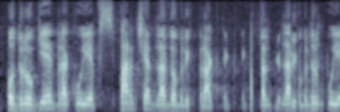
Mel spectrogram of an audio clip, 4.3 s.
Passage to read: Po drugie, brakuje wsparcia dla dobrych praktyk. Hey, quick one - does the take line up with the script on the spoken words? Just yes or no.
no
